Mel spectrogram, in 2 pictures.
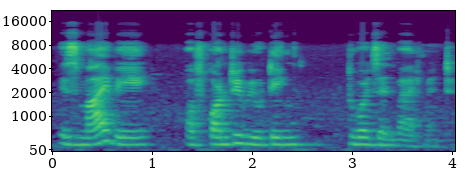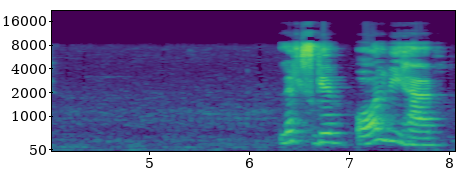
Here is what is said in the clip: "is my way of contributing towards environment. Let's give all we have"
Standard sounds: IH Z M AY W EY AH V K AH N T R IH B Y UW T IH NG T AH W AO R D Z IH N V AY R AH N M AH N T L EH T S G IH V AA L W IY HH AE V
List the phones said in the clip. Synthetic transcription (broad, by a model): IH Z M AY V EY AH V K AH N T R IH B Y UW T IH NG T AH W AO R D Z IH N V AY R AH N M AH N T L EH T S G IH V AA L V IY HH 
